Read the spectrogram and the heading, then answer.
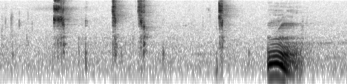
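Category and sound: food or drink, sipping a drink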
